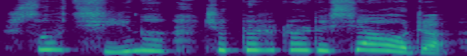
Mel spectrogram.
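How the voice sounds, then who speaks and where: A woman narrating a children's story in an expressive, animated reading style. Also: very high-pitched, unhurried.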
